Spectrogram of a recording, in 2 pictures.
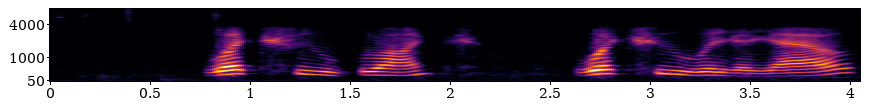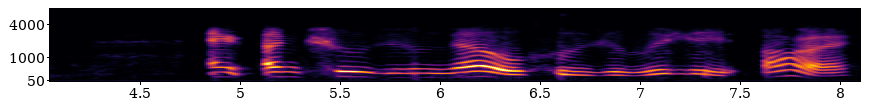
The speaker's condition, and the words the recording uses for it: Tongue cancer surgery. I have achieved my goals of speaking, eating, very basic for most people functions.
